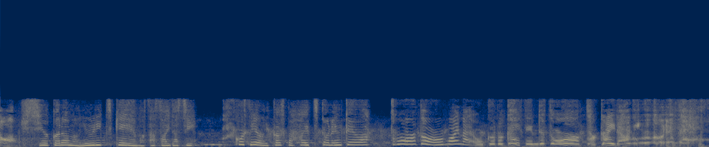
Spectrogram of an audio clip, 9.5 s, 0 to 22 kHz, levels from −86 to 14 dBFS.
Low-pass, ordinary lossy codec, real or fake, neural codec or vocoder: 7.2 kHz; MP3, 48 kbps; fake; codec, 16 kHz, 2 kbps, X-Codec, HuBERT features, trained on LibriSpeech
